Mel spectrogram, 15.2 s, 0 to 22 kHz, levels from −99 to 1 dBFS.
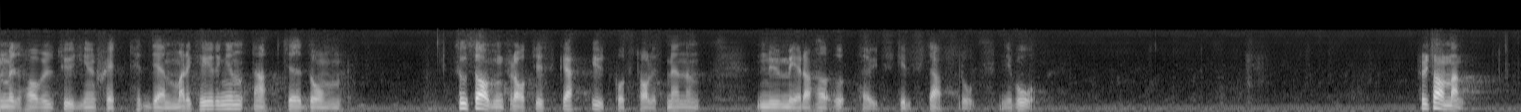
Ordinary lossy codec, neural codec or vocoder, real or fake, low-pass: none; codec, 16 kHz in and 24 kHz out, 1 kbps, XY-Tokenizer; fake; 7.2 kHz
